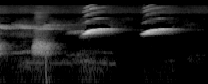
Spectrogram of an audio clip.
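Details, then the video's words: Campo troupial singing while perched on a person's finger: after a short soft note, two clear, loud whistled notes rise slightly, each about half a second long and separated by a brief pause. "PÁSSARO CORRUPIÃO CANTANDO EM CIMA DO DEDO!"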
